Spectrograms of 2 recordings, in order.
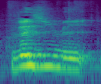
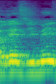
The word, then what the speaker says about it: résumé: Résumé. Donc résumé. Résumé, ça veut dire CV. Donc nous, on utilise CV pour un CV. Ouais. Et en gros, c'est logique. C'est Ouais. le résumé de votre C'est- parcours.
